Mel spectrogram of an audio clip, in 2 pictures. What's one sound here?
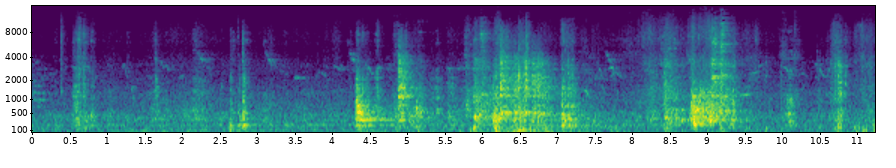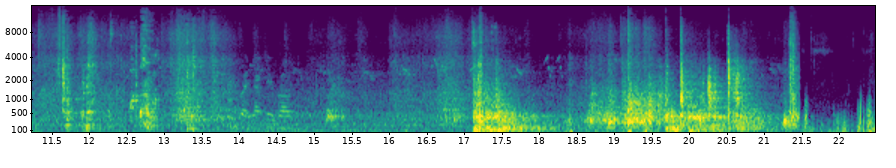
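Junk clatters and bangs as it is thrown into a truck nearby.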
